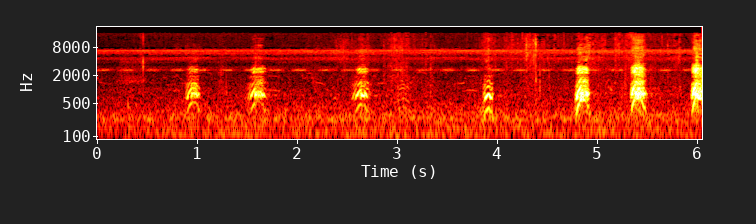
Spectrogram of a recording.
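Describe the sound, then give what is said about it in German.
A dog barks seven short times at uneven intervals over a low steady hum, the last three barks coming quicker and somewhat stronger than the first ones. “Wem gehört denn dieser hässliche Köter?”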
